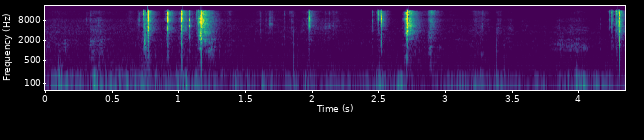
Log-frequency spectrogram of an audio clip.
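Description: Dry twigs being snapped by hand, a string of sharp cracks in small clusters: about four in quick succession around a second in, three more a couple of seconds later, and one at the end.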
